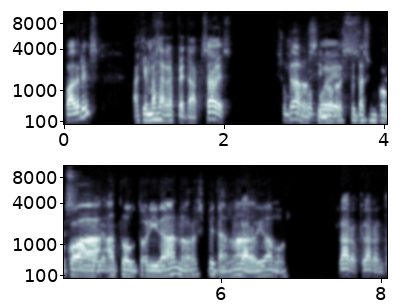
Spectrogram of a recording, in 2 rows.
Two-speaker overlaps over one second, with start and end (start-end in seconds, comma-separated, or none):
2.8-4.7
